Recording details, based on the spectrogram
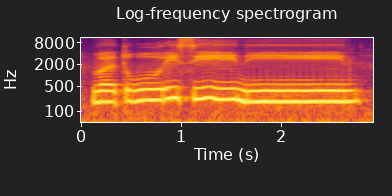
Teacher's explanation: را کو باریک پڑھیں گے، کیوں؟ کیونکہ را کے نیچے زیر آ گئی ہے۔ جب را پہ زبر یا پیش ہو تو ہی را پر پڑھی جاتی ہے، را کے نیچے اگر زیر ہو تو را باریک پڑھی جاتی ہے۔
